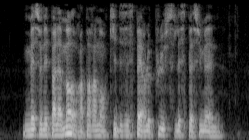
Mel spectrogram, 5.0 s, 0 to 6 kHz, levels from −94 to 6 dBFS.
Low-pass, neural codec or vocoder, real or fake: 5.4 kHz; none; real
